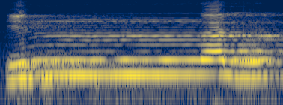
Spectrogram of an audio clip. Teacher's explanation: Kita lihat in ada nun yang bertasdid. Nun yang bertasdid di sini hukum bacaannya sama dengan mim yang bertasdid, yakni gunna musaddah, mendengung karena disebabkan bertasdid.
